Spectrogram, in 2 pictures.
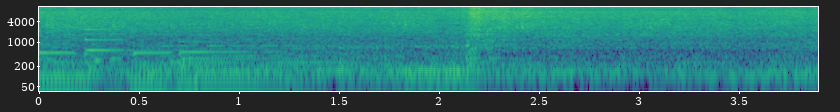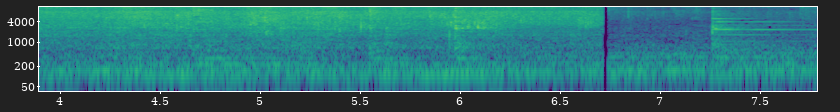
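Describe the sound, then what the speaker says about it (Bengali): Pointed gourd (potol) coated in salt and turmeric fries in mustard oil, a loud, dense, continuous sizzle and hiss that eases slightly near the end. "এখন আমি পটল ভেজে দিচ্ছি, নুন হলুদ মাখানো।"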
